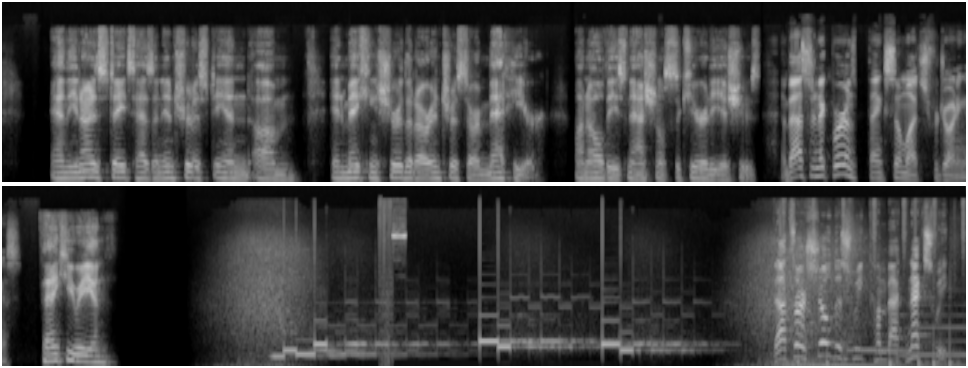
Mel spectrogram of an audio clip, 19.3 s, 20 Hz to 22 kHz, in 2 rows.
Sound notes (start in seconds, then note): 11.7 screen whooshes; 12.4 bright music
